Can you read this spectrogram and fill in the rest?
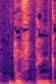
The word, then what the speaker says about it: Dustink: Dustink, D-U-S-T-I-N-K, Dustink.cl, más fácil, miproyecto.cl, y solicito una visita técnica.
